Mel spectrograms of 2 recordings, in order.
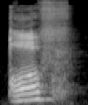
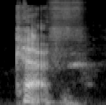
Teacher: When you're pronouncing letter of, your lips would form a circular shape, while when you're pronouncing letter Kaf, your lips would be flat.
